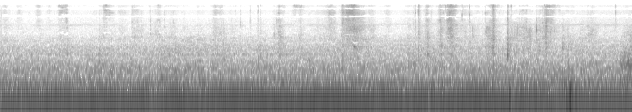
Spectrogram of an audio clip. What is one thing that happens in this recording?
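A soft flatbread rustles softly as hands fold and press it.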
